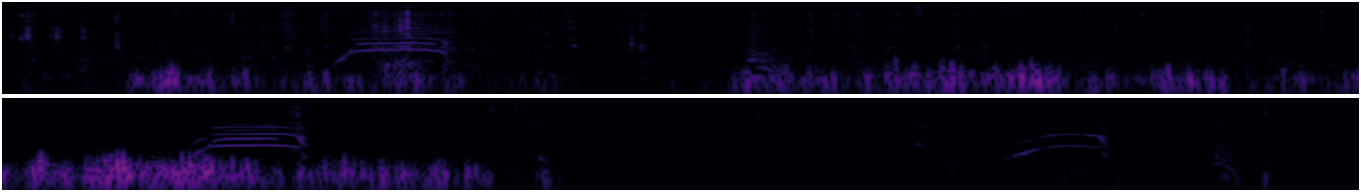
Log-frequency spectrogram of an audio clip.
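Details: Grazing goats give three separate wavering bleats, at roughly two, eight and twelve seconds, the last one quieter. Between the calls comes a steady low crunching and shuffling from the herd.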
